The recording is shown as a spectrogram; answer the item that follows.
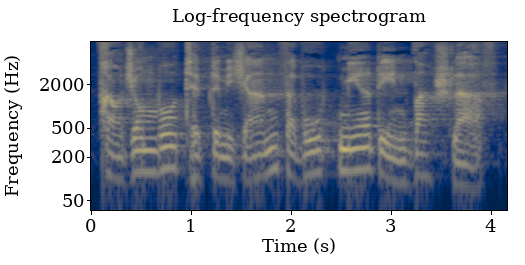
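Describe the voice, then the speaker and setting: A man giving a measured, deliberate reading of literary prose, like an author reading his own work. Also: fairly low pitch, lively intonation, a bit bright. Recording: long hall reverb.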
